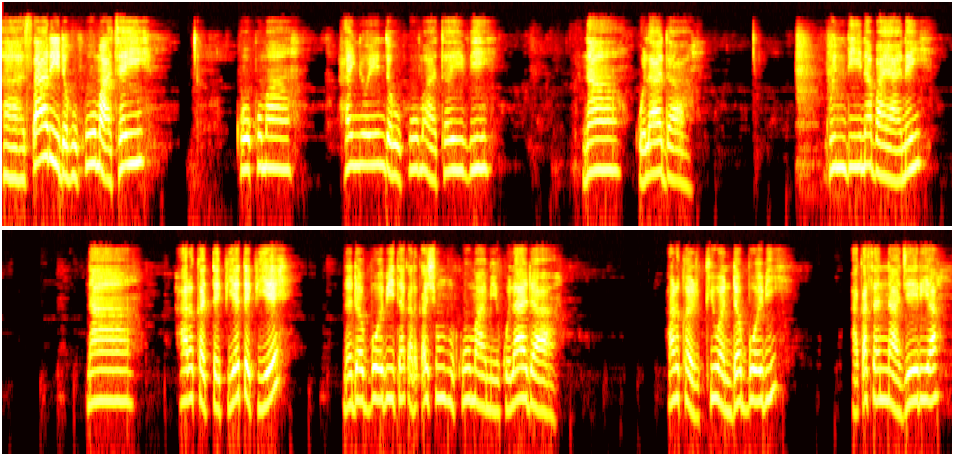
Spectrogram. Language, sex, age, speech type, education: Hausa, male, 46-60, spontaneous, tertiary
